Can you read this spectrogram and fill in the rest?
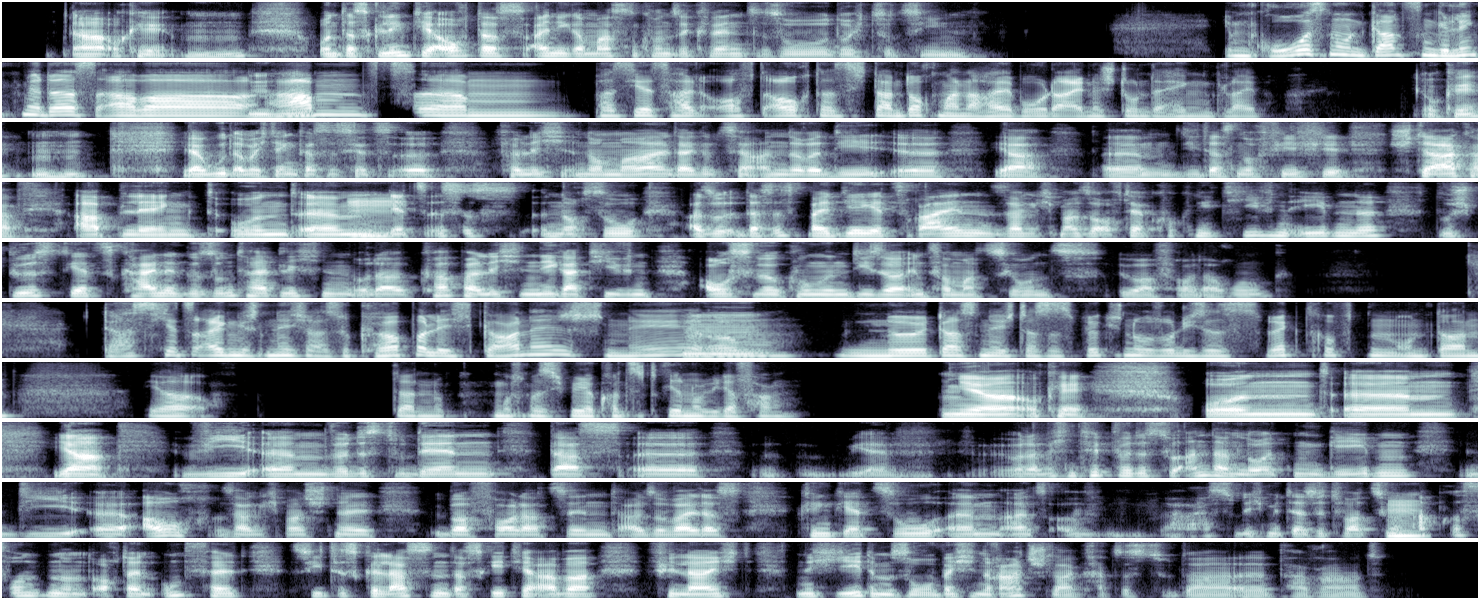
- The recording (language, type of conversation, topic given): German, podcast, Woran merkst du, dass dich zu viele Informationen überfordern?
- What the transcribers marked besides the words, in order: other background noise; unintelligible speech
